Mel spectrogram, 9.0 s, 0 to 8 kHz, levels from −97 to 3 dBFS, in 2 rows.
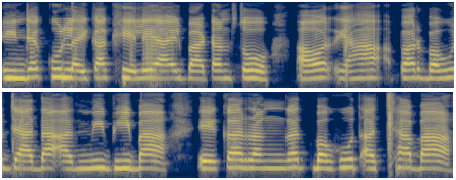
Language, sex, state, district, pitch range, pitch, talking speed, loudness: Bhojpuri, female, Uttar Pradesh, Ghazipur, 230-245 Hz, 235 Hz, 135 wpm, -14 LUFS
